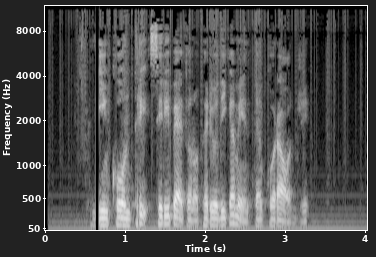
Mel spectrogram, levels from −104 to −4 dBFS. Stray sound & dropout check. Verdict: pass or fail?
fail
